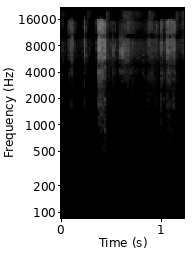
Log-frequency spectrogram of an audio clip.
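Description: Paper being torn by hand for a collage, a few short dry ripping bursts, close and faint, with no talk.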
